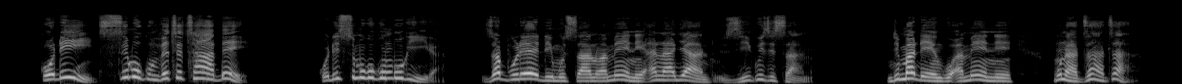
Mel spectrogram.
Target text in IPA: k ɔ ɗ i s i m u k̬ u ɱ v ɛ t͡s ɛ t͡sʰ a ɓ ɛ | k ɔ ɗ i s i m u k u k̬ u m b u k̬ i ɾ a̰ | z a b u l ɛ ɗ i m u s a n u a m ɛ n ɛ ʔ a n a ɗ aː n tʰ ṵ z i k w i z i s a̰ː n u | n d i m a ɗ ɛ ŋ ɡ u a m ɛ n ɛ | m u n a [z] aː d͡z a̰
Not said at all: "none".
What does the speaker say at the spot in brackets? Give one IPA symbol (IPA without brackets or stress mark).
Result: d͡z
